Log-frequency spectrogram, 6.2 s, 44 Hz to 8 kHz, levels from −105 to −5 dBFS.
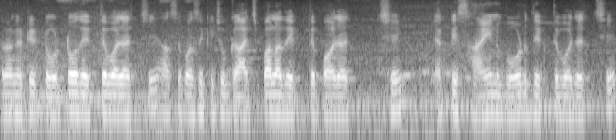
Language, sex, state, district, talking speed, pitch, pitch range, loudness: Bengali, male, West Bengal, Paschim Medinipur, 175 wpm, 125 Hz, 120-135 Hz, -17 LUFS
